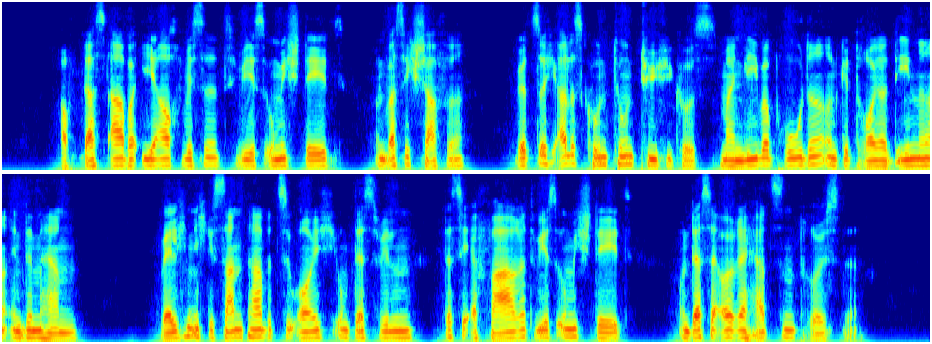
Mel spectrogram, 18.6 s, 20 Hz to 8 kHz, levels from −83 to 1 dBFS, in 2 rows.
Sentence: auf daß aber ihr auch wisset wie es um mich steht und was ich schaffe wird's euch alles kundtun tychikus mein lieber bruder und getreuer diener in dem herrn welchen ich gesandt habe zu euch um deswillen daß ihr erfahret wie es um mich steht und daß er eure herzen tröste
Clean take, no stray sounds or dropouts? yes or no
yes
